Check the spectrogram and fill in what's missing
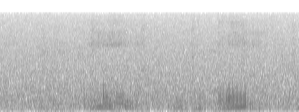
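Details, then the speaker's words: Sleeping baby boy snoring: two soft, low, rattling snores over steady background hiss. "Listen to my baby. He's snoring. Like father, like son."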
